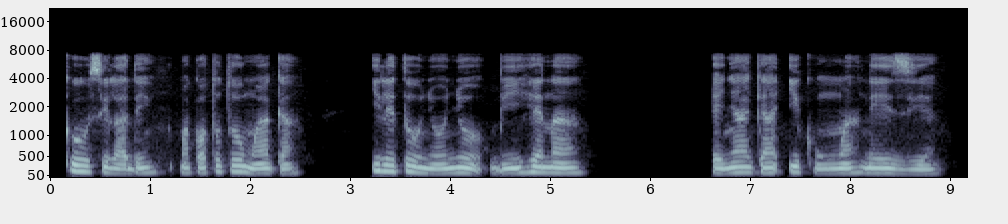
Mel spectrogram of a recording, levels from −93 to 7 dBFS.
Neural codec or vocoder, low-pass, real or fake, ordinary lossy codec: none; 7.2 kHz; real; none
